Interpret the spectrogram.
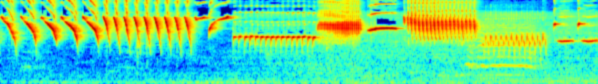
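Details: Canary training song moving through a fast run of falling sweeps, then steady trills, buzzy bursts and lower rolling trills, ending with short paired chirps.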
